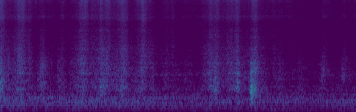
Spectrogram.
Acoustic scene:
kitchen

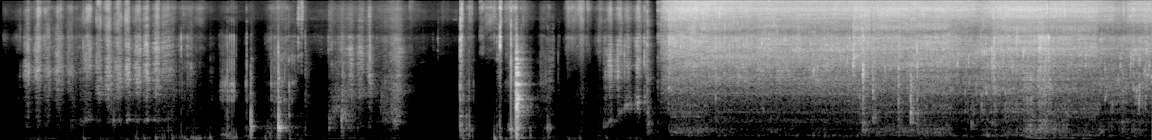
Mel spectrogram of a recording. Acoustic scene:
restroom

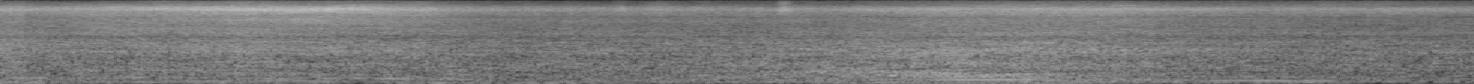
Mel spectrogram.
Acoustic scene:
street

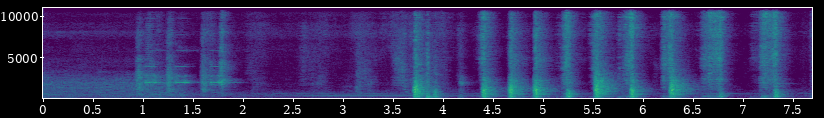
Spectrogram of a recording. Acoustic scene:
kitchen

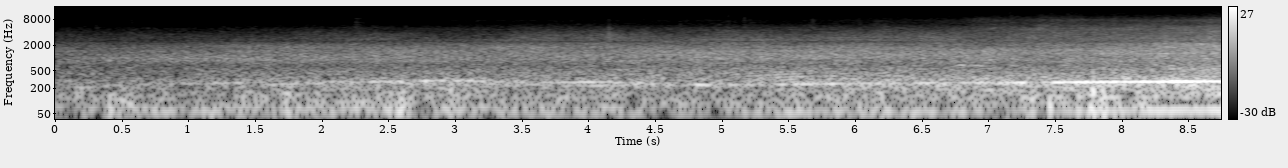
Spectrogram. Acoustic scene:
street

